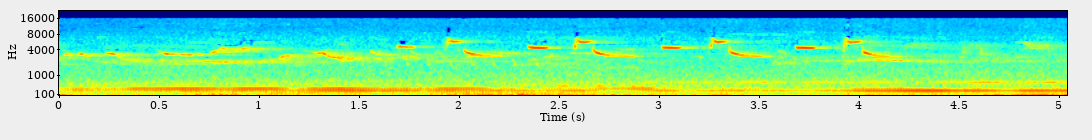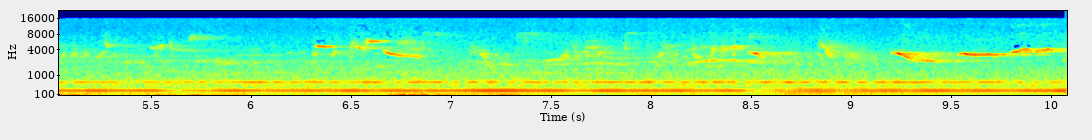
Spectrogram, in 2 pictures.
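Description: Many birds on an island chirp and sing in a continuous overlapping chorus, bright tweets repeating throughout, over a steady low background hum with no talking.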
